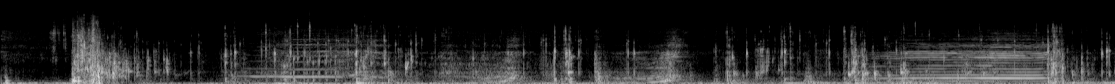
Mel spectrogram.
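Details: Humpback whale song recorded underwater by a skin diver off the Ogasawara Islands, Tokyo, Japan, on 29 January 2022; long tonal moans with rich harmonics, including a steady held note and a rising wail, among clicks and water noise.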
